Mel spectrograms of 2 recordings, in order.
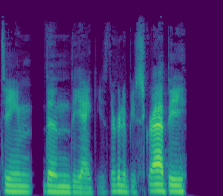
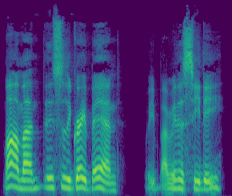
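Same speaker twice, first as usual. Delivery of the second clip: higher-pitched plea to mom; pleading kid; 7 semitones higher than usual. Retold or imitated. Kid asking mom to buy a CD, pleading.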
